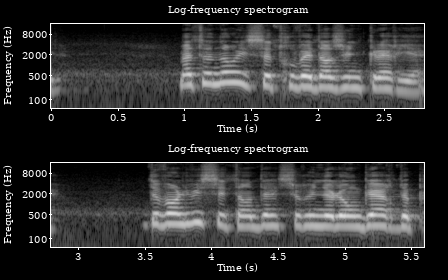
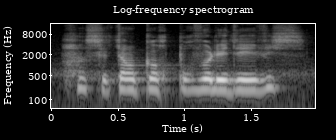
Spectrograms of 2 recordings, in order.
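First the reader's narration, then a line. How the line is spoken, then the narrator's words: Grumbling. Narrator (French): grommela-t-il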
